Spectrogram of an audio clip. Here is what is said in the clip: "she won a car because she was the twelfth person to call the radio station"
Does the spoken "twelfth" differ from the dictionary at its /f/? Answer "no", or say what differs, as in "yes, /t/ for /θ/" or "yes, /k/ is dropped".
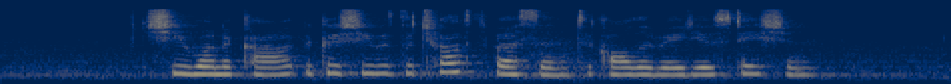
no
